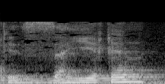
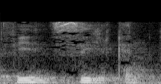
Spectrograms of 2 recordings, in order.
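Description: First: The first syllable has the vowel 'ay'. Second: The first syllable has the vowel 'ee'. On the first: This is the reading most reciters use. "بقیه به فتح زاد خوندند" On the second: This is one reciter's reading. "ابن کثیر به تنهایی خونده"

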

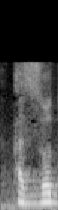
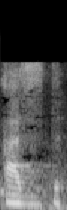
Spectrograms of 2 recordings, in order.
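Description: First: A vowel sounds between the last two consonants. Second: The last two consonants come together without a vowel. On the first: "این زمه رو بردارید برای تخفیف" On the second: "از زود میگیم ازد"

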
